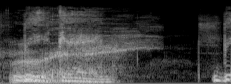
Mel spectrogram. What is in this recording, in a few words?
zombie voice brains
